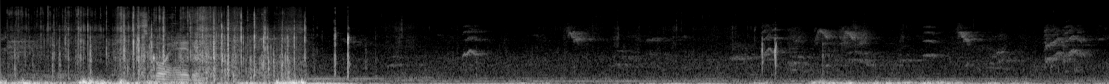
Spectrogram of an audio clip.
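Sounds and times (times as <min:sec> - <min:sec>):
low rumble: 0:00.0 - 0:10.5
birds chirping: 0:01.5 - 0:11.0
sharp clicks: 0:07.5 - 0:07.9.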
